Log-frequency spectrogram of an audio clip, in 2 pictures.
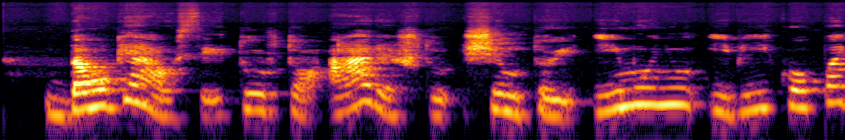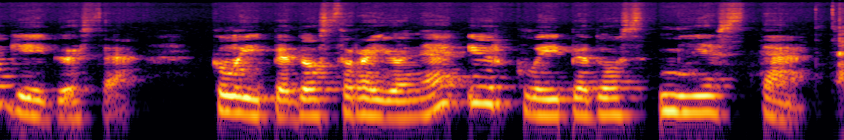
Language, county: Lithuanian, Šiauliai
